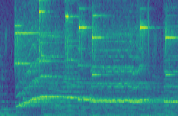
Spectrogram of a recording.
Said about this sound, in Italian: Ottavino e flauto, sentite i clarinetti.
